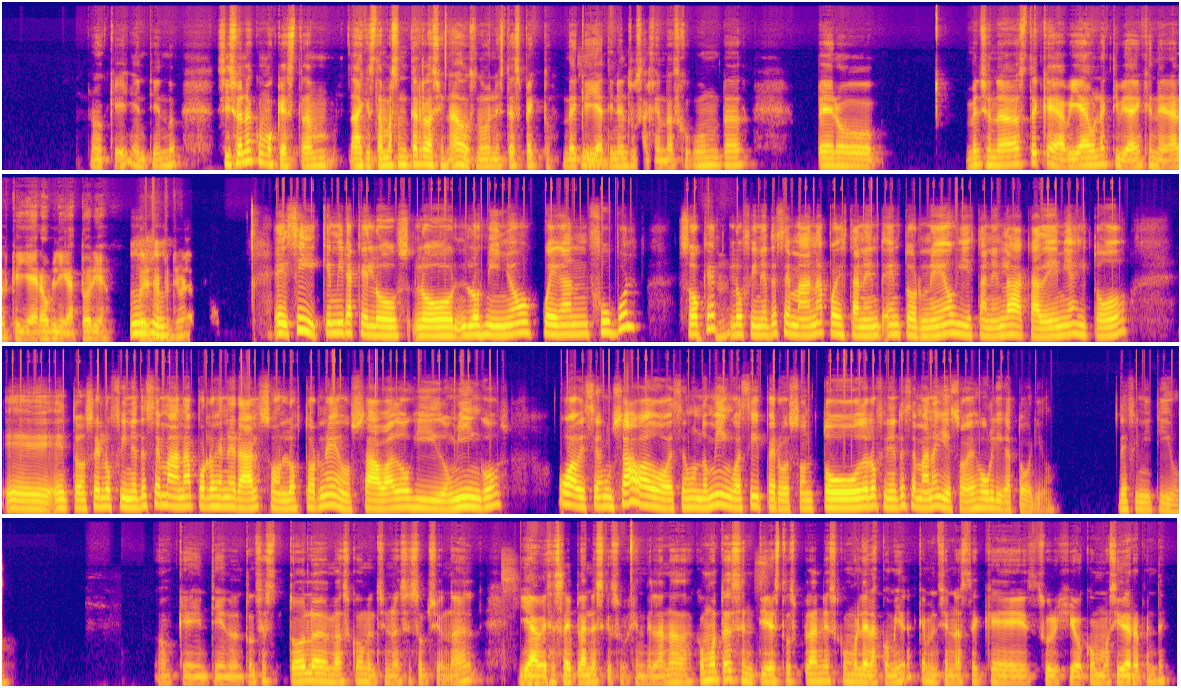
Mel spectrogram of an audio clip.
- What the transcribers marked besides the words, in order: distorted speech; other noise; tapping; other background noise
- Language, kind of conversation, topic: Spanish, advice, ¿Cómo puedo manejar mi agenda social y mis compromisos cuando me están agobiando?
